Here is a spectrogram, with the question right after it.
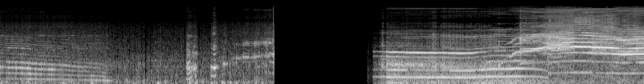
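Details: Feral cat Tubs scolding an intruding cat with sustained caterwauling yowls, a low falling wail first, then after a short silence a loud, steady, rising howl that turns harsh and strained.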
